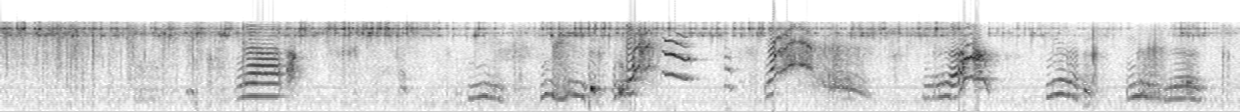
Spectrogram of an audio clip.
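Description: A rattle inside a plush toy, shaken by hand without a break, making a steady rattling hiss that stops about ten seconds in. Over it, a young baby coos and squeals, then babbles after the rattling stops.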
